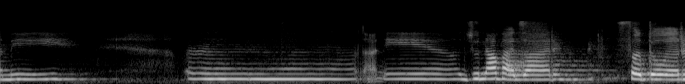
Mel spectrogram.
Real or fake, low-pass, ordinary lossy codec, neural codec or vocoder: fake; none; none; codec, 16 kHz, 1 kbps, X-Codec, HuBERT features, trained on balanced general audio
